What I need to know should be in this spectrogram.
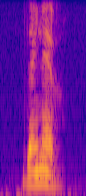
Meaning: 1. having a loud or sonorous voice 2. voiced
- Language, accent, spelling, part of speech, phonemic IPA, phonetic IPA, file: Armenian, Eastern Armenian, ձայնեղ, adjective, /d͡zɑjˈneʁ/, [d͡zɑjnéʁ], Hy-ձայնեղ.ogg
